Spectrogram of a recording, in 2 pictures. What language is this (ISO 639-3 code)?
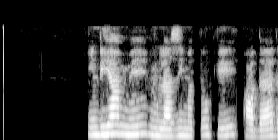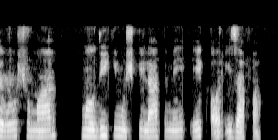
urd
